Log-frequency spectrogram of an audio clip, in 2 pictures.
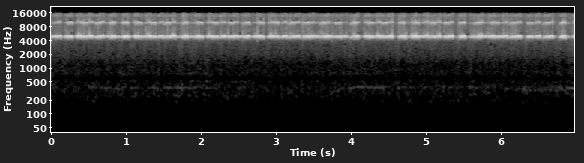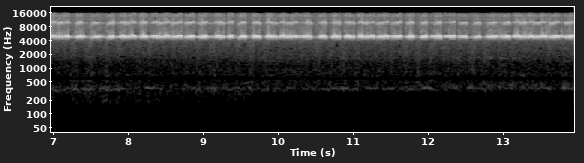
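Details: Grasshoppers in a flowered meadow give a continuous, metallic, very high buzz with a fainter higher ring above it, pulsing quickly and steadily across the whole recording.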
